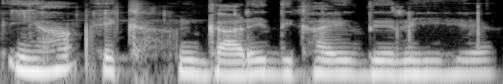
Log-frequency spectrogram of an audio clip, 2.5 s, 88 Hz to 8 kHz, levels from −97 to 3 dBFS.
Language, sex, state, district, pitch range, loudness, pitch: Hindi, male, Jharkhand, Ranchi, 155-175 Hz, -14 LUFS, 160 Hz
